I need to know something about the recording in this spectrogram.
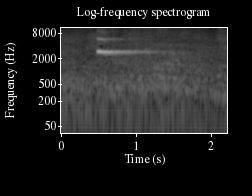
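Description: A short, high, single-pitched signal about half a second in, sounding for under a second and fading out: the signal that starts the bout. Under it is the steady murmur of a sports hall.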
